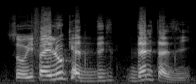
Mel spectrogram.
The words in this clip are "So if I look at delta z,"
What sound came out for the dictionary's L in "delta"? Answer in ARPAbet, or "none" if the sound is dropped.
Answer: L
